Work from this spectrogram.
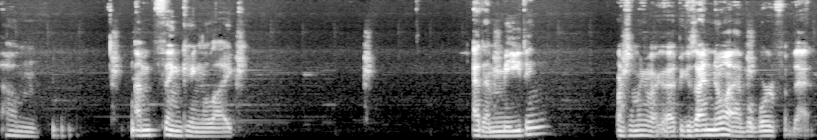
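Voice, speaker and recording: A young man, a native Danish speaker, talks slowly and unhurriedly on a live stream, at an ordinary mid pitch. He thinks aloud, halting often with fillers and restarts. He is recorded at a desk in a small room. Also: fairly even intonation, fairly bright tone. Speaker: streamer building a constructed language.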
